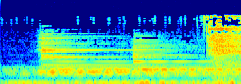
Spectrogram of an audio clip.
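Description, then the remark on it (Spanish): Church bells ring out in slow succession during the pandemic, three resonant strikes whose tones hang and overlap, heard over a steady low background rumble with no one speaking. “Bueno, ese sonido y el de las campanas.”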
